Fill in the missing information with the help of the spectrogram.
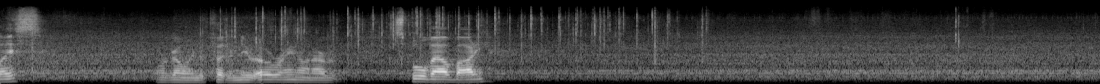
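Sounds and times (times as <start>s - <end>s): steady machine hum: 0.0s - 11.0s
plastic bag crinkling and clicking: 2.0s - 7.2s.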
